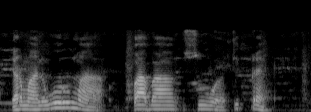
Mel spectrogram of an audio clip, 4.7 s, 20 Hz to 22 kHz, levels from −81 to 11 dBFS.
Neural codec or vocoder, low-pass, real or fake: codec, 16 kHz, 6 kbps, DAC; 7.2 kHz; fake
